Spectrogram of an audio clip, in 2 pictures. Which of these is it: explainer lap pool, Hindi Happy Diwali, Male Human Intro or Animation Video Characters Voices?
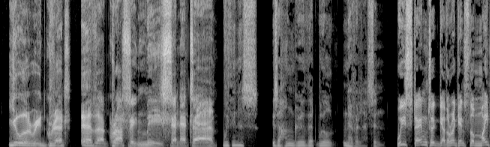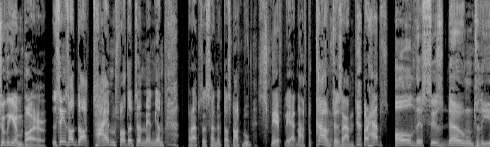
Animation Video Characters Voices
